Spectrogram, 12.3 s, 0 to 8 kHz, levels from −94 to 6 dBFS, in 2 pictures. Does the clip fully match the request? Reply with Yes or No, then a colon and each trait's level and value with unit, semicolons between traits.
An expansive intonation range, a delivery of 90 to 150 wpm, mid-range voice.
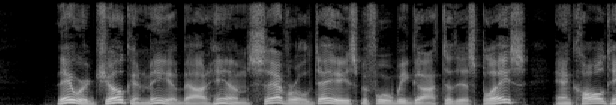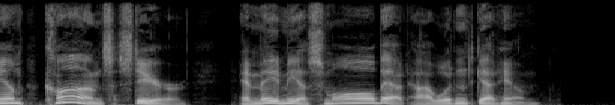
No: wide, 8.2 semitones; average, 140 wpm; low, 130 Hz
